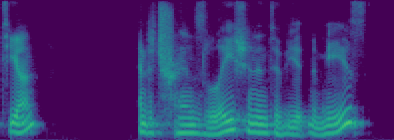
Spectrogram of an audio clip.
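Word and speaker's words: 天: It's pronounced tian.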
